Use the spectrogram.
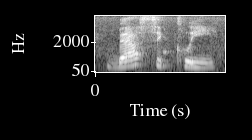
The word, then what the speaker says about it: basically: Letter A we not pronounce it when the word ends with ALLY. For example, romantically, basically, logically, musically. Yep, A before LLY we not pronounce the letter.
